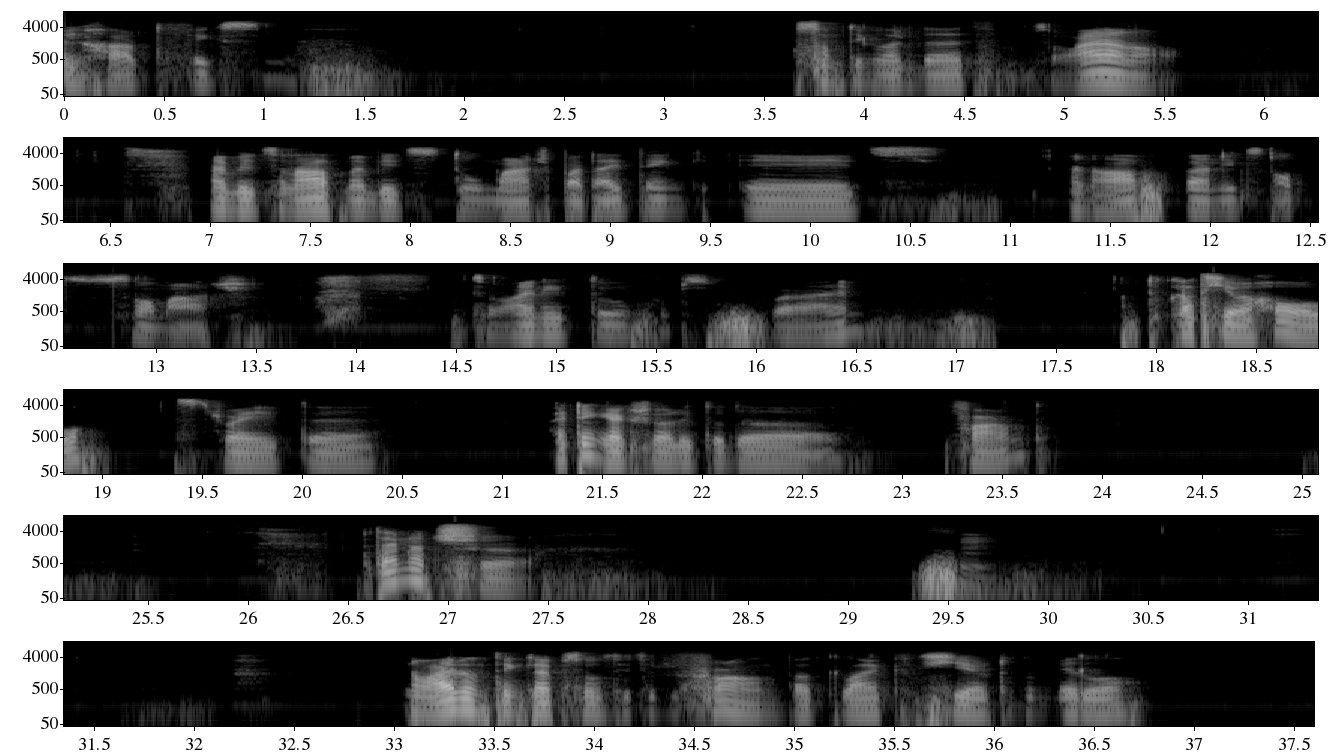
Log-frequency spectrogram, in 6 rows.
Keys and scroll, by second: 15.5 z.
